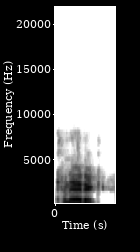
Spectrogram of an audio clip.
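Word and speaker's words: Kinetiq: It was built by a British company called Kinetic, spelled with a Q. Q, you can it's figured out, Kinetic.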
